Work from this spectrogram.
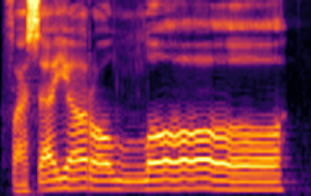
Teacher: Lafadz Allah yang dibaca dengan tebal dan dipanjangkan 2 harokat. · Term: tafkhim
